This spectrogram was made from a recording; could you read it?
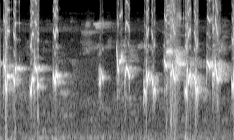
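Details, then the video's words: Yellow-vented bulbul lure recording for encouraging song: a few bright slurred whistles, a faint high thin tone, then dense overlapping bubbly chirps. "PANCINGAN BURUNG TRUCUKAN TERAPI PAGI,SIANG,MALAM,AGAR TRUCUKAN RAJIN GACOR"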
